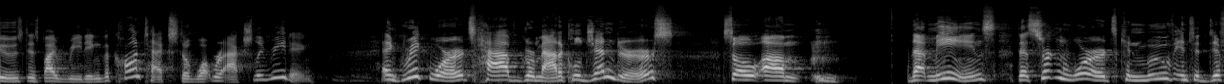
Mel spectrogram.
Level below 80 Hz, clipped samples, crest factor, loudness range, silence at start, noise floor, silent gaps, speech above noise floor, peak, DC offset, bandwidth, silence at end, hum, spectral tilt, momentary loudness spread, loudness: -72 dBFS; under 0.1%; 20 dB; 7 LU; 0 s; -63 dBFS; none; 38 dB; -6 dBFS; under 0.1%; 17 kHz; 0 s; none; -3.5 dB/octave; 12 LU; -25 LUFS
